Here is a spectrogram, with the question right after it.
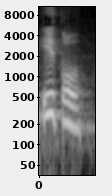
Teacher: कलकला यानी कि आवाज़ पलट कर वापस आएगी। आवाज़ को या होंठों को कलकला करते वक्त हिलाना नहीं है।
